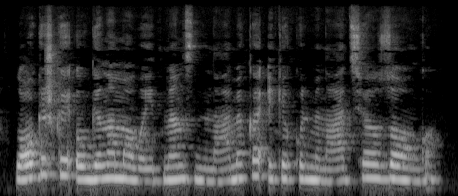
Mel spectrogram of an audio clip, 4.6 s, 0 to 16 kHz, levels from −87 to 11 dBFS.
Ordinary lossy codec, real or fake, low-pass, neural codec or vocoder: AAC, 64 kbps; real; 14.4 kHz; none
